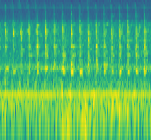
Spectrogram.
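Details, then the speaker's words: Exhaust puffs in uneven "book book" pulses, about six a second, at idle on a car that won't hold idle; the engine shakes heavily and has lost pickup. This is a misfire, suspected from spark plug, ignition coil or a sensor; check engine light is on. "यह देखो हवाए ऐसे book book book book करके आ रही है मतलब यह miss पयर हो रही है"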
